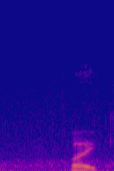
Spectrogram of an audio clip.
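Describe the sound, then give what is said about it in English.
Hot spring water gushes strongly, with power just a little less than a fire hose, in a steady rushing hiss, briefly overlapped by a short voiced exclamation partway through. “It's almost like, it's just a little bit less than like a fire hose as far as power goes.”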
